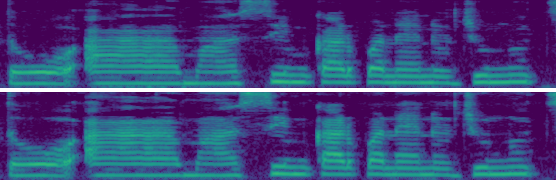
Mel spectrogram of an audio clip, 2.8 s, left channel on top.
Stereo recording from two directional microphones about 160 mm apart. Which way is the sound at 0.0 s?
5° left (ahead or behind).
